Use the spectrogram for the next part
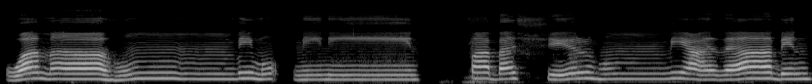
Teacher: میم کے اوپر جزم ہو اور آگے با آ جائے تو اس پہ غنہ کر کے پڑھنا ہے، اور اخفا بھی ہوگا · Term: اخفاء شفوی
